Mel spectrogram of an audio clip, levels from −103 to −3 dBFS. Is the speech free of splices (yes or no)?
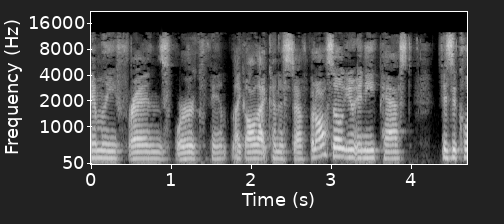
no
